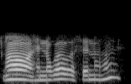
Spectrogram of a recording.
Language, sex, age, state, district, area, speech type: Assamese, female, 30-45, Assam, Charaideo, rural, conversation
